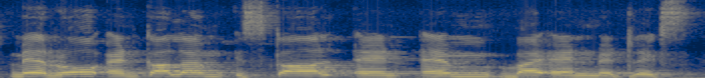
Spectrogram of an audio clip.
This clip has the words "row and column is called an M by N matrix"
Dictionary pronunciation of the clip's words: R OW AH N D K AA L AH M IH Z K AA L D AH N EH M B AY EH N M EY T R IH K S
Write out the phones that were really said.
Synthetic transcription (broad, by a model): R OW AH N D K AA L AH M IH S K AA L AH N EH M B AY EH N M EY T R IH K S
